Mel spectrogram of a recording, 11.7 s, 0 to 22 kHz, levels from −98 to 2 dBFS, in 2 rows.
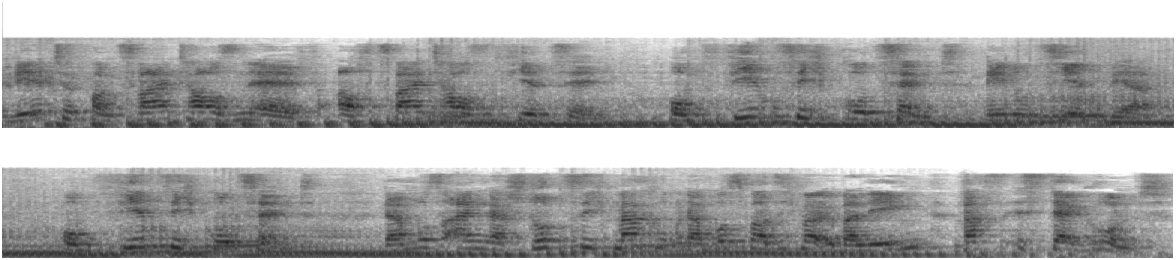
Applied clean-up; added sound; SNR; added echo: none; Engine starting / Motorcycle; 3 dB; reverberation time 0.4 s.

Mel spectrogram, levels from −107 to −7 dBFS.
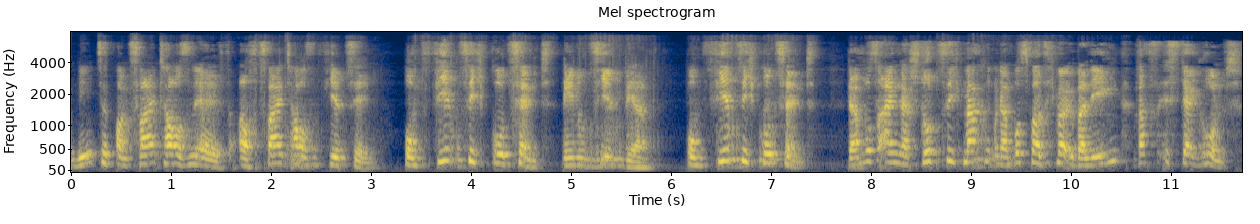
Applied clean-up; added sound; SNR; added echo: neural mask model DeepFilterNet 3.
